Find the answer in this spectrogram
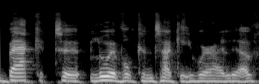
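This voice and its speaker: Somewhat breathy and very deep, a woman's voice moves at a fairly slow pace. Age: 70s. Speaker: author and publisher. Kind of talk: lecture. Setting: video call.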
